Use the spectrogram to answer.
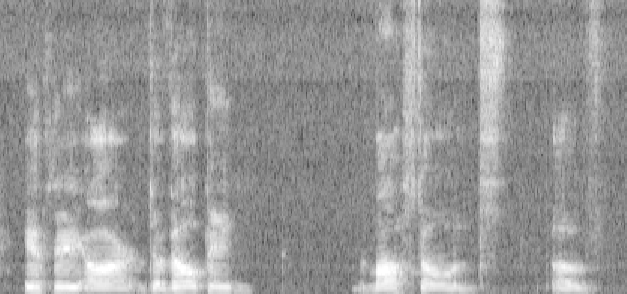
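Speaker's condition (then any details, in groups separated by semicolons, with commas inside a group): Spastic quadriplegic cerebral palsy; severe, ongoing physical and occupational therapy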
